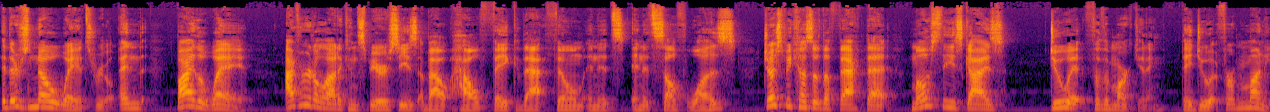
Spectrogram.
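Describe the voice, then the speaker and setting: A man's fairly high voice with very wide pitch swings, a moderate pace, and a very clean recording over a silent background. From US Pacific Northwest, Seattle. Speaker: student podcast host. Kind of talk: casual chat. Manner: animated.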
